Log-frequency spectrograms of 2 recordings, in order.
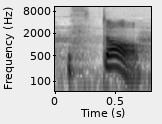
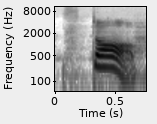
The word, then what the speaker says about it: stop: করছে এস এর উপর যেহেতু এস এর পরে ব্যবহার হয়েছে তাহলে আমাকে এখানে ট ব্যবহার করতে হবে শব্দ উচ্চারণকে দেখো স্টপ স্টপ স্টপ এখানে স্টপ বলবো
